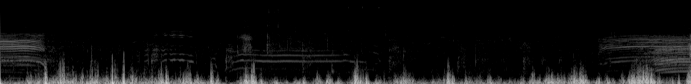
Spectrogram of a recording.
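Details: Hissar sheep rams bleating amid steady low rumbling and thumping noise: a short bleat at the opening, a flat, sustained mid-pitched call in the middle, and a louder, quavering bleat at the close.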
